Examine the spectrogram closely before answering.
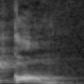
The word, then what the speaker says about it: comb: ये आपको जो मैं ट्रांसक्रिप्शन बताऊंगा, जब फोनेटिक्स पढ़ाऊंगा, जब बताऊंगा, जैसे COMB कॉम, TOMB टूम, एम के बाद जब भी बी आएगा तो बी साइलेंट रहेगा, इतना ध्यान रखना है।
